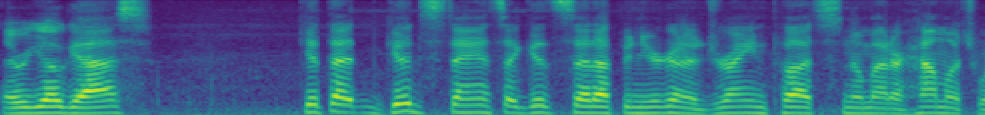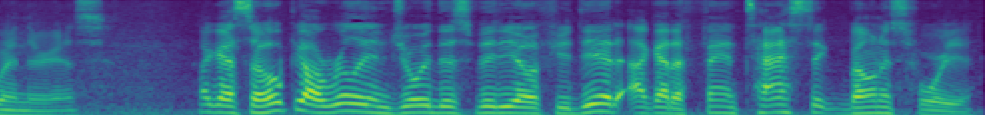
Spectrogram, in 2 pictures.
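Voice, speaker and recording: Fast-talking golf coach outdoors. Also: male voice, fairly high pitch, fairly bright tone, clean tone. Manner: brisk, friendly, practical coaching. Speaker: golf instructor. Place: golf putting green, outdoors. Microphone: lapel mic.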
